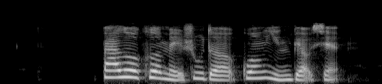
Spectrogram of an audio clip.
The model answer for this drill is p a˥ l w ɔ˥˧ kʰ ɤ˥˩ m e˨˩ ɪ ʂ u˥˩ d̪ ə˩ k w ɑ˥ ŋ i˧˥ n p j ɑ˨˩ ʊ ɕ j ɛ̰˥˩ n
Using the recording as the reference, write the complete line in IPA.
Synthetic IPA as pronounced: p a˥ l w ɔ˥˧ kʰ ɤ˥˩ m e˨˩ ɪ ʂ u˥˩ d̪ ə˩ k w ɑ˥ ŋ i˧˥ ŋ p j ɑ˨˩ ʊ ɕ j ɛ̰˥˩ n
